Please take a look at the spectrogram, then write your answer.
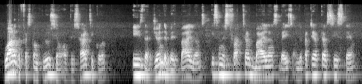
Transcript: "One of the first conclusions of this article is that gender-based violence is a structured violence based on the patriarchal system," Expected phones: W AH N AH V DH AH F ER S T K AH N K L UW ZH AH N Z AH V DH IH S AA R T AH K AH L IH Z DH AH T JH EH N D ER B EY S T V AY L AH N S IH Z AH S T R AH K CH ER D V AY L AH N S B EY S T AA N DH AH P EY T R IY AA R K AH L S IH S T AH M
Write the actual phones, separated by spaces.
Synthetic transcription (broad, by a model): W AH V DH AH F ER S T K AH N K L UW S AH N AH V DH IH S AA R T AH K AH L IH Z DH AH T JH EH N D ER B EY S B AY L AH N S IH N AH S T R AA K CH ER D B AY L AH N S B EY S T AA N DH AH P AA T R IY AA R K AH L S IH S T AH M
